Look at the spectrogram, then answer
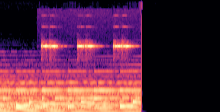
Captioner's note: beeping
